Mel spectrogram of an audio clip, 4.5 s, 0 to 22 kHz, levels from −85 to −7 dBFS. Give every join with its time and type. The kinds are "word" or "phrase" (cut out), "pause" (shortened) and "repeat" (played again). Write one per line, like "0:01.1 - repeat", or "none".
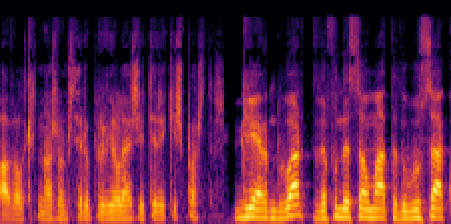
0:03.1 - word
